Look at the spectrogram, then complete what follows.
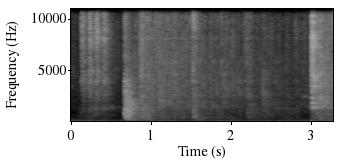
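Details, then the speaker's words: Schwinn AL "Bundy" Comp bike after Microshift Advent X derailleur install and chain adjustment: light freewheel ticking and soft chain whir as cranks turn, no clinking or clacking; drivetrain running clean and normal. "That sounds pretty good. Doesn't sound like it's clinking or clacking. So that's good. We like that."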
